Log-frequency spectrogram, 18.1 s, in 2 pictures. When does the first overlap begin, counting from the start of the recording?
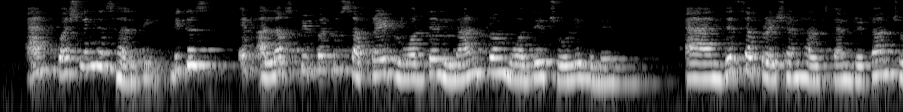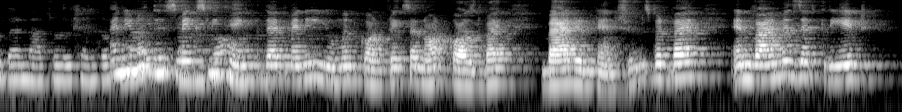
10.1 s

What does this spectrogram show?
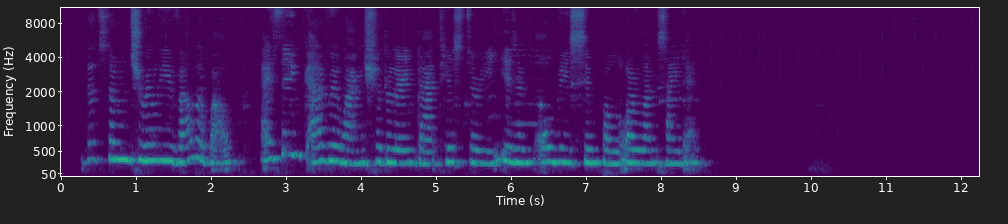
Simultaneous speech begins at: none

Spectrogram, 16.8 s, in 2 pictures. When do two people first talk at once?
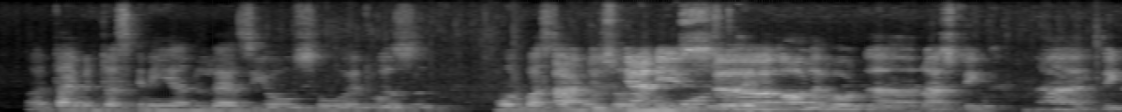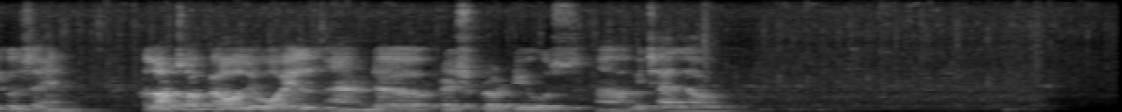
4.2 s

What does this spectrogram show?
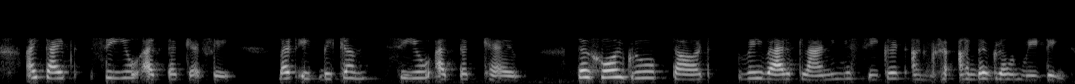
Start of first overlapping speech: none

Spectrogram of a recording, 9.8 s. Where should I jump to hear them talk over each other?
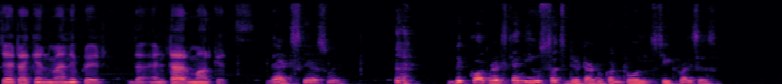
none

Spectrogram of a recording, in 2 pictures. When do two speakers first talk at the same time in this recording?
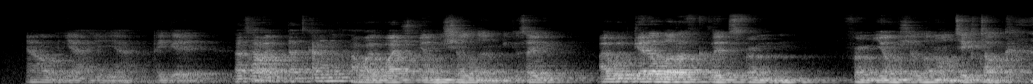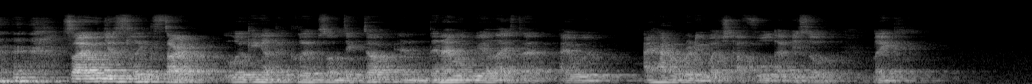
none

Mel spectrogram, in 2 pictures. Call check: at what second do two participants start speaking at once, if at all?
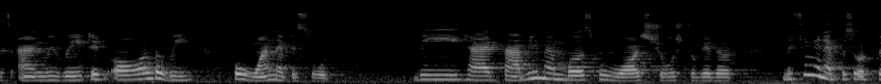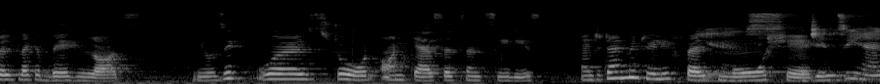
15.7 s

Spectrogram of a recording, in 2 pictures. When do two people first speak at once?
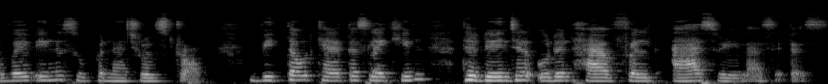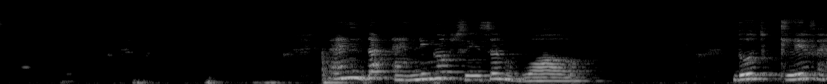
none

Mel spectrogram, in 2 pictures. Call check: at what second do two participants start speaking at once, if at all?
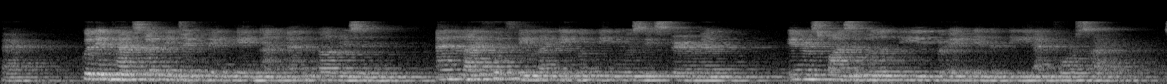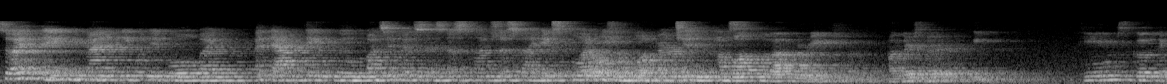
17.5 s

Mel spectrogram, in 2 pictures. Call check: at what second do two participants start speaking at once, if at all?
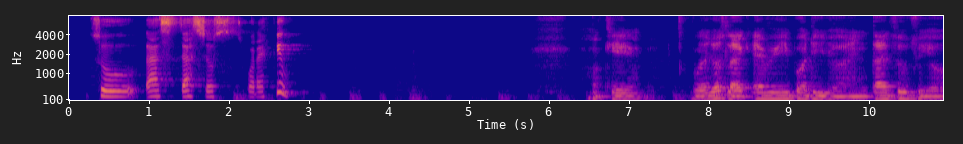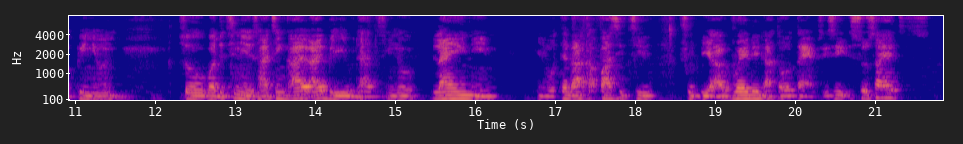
none

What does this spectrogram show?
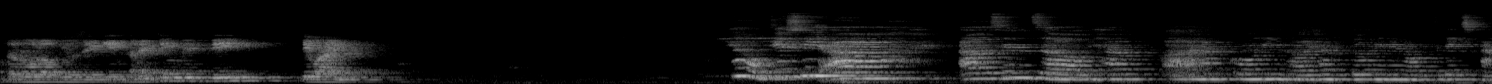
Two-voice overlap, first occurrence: none

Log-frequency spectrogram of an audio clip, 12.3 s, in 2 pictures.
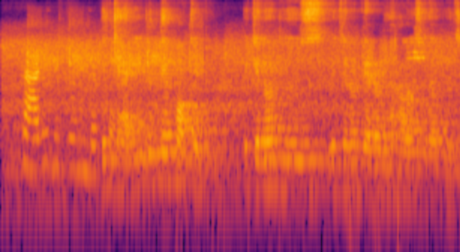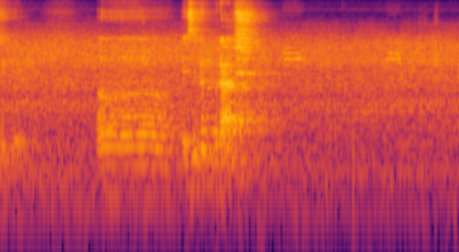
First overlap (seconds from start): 1.3 s

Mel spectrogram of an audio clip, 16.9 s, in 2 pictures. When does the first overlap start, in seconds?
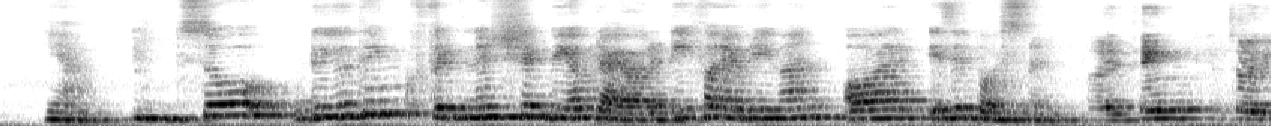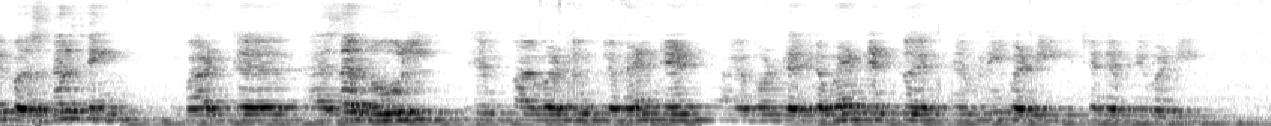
none

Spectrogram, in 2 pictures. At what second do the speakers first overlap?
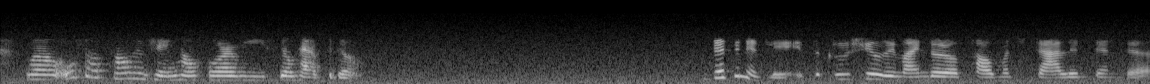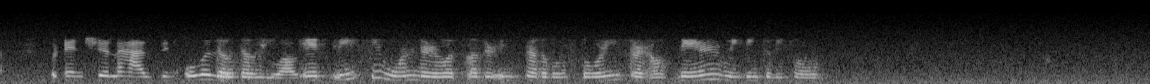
13.7 s

